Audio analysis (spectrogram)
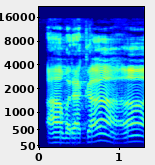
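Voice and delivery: mock stalling, syllables stretched; long hesitant "ఆ", as a rambler would; drawn-out hedging. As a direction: imitate someone dragging out their words. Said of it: "అని సాగదీస్తారు వీళ్ళు".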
